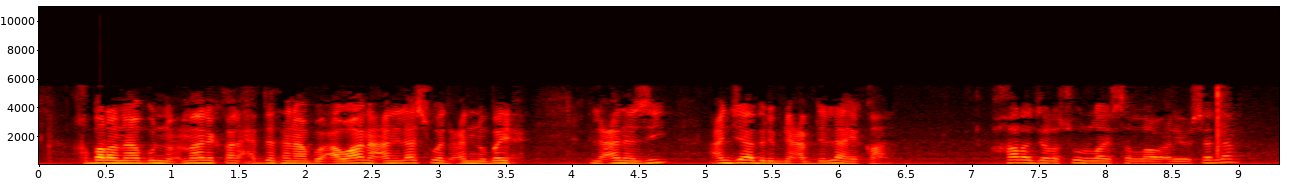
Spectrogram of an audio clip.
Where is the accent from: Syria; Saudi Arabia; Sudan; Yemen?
Saudi Arabia; Najd; جاء سيل عظيم عندنا في نجد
